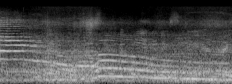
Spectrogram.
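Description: Koto being played: a plucked note whose pitch bends smoothly downward, then a new note struck about a second in that also slides down in pitch over the next second.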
